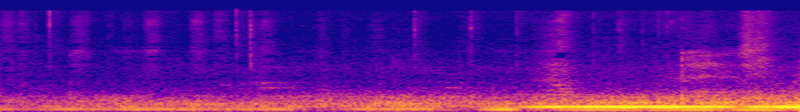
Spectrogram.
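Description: Blue ballpoint pen scratching across paper as a word is written out by hand. A low steady hum comes in about halfway through and grows louder.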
